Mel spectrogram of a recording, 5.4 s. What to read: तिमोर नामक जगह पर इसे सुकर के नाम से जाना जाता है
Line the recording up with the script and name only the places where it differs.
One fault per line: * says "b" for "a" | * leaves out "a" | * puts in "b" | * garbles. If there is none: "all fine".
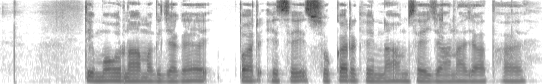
all fine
